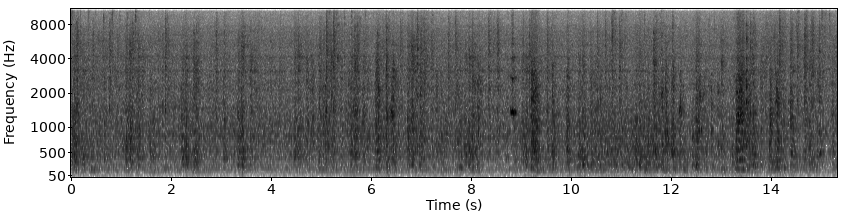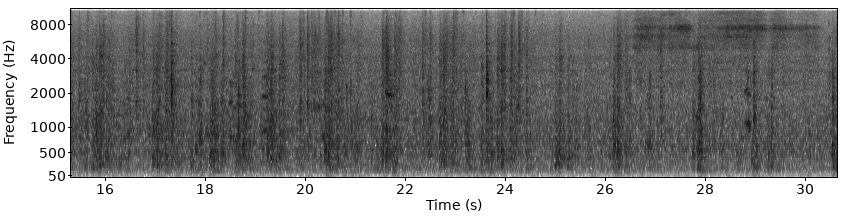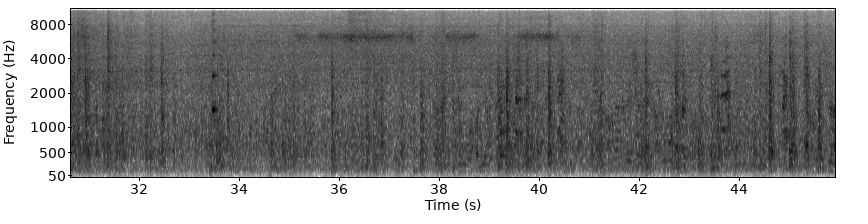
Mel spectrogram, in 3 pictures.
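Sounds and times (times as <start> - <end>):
railcar running noise: 0.0 - 45.9
wheels clacking over rail joints: 0.0 - 45.9
thin high squeal: 26.4 - 33.8, 35.3 - 38.8.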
